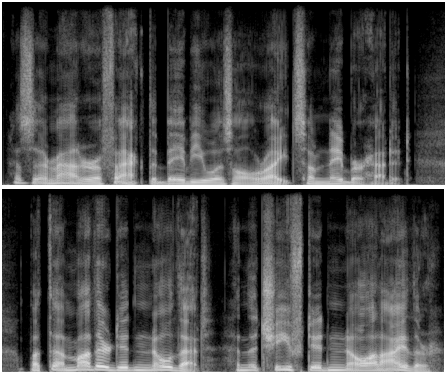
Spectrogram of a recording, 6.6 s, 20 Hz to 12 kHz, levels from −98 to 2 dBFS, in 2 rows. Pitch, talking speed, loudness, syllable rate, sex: 130 Hz, 225 wpm, -20 LUFS, 5.4 syllables/s, male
